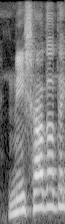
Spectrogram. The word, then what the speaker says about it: নিষাদ: হবে দেখো মা নিষাদা নিষাদতে কিন্তু হসন্ত নেই বিসর্গও নেই তাই এখানে উচ্চারণ হবে অ এর মতো মা নিষাদা প্রতিষ্ঠাং তয়ামাগামাহামা গামাহা বিসর্গ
